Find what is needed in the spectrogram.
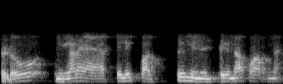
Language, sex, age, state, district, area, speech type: Malayalam, male, 18-30, Kerala, Kannur, rural, conversation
